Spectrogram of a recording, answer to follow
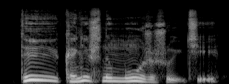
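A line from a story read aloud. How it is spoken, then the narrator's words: Sighing. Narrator (Russian): вздохнул Бродди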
